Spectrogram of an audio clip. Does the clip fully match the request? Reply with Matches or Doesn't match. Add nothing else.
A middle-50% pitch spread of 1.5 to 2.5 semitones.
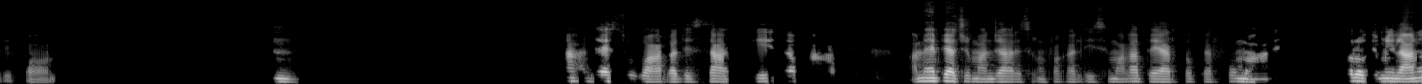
Matches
